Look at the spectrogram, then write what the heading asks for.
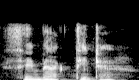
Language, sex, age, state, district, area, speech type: Bengali, male, 18-30, West Bengal, Murshidabad, urban, spontaneous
